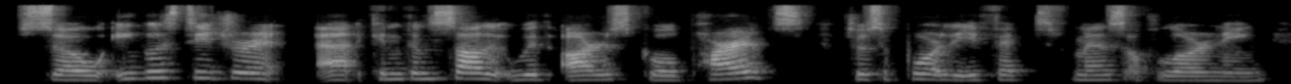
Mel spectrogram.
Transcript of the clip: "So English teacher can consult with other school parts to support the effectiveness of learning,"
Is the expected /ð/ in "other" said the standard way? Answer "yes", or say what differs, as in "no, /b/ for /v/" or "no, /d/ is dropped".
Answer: no, /ð/ is dropped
